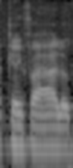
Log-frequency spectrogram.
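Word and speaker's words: كيف حالك: Or Kaif, Haluk, Ki. Question. Kaif, Haluk. Now the Arabs, they do not pronounce the ending vowels. They pronounce the letter, they take the sound of the letter.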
